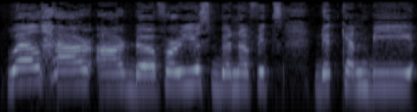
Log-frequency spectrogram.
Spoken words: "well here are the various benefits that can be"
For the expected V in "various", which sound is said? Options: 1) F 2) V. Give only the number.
1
